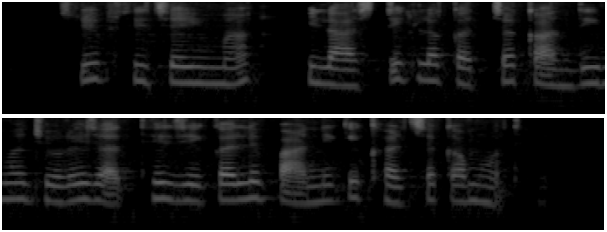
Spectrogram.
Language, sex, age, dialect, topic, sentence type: Chhattisgarhi, female, 36-40, Central, agriculture, statement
